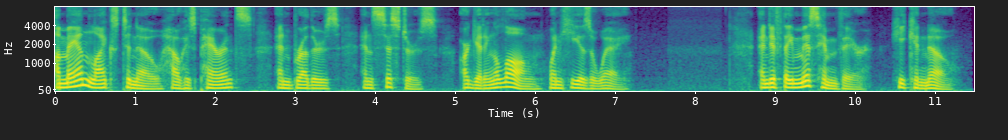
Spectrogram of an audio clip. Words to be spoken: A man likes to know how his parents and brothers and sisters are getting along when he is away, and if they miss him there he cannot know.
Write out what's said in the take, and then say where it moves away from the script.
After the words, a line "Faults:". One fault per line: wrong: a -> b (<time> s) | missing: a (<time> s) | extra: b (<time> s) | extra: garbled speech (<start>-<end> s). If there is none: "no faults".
A man likes to know how his parents and brothers and sisters are getting along when he is away, and if they miss him there he can know.
Faults:
wrong: cannot -> can (10.6 s)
